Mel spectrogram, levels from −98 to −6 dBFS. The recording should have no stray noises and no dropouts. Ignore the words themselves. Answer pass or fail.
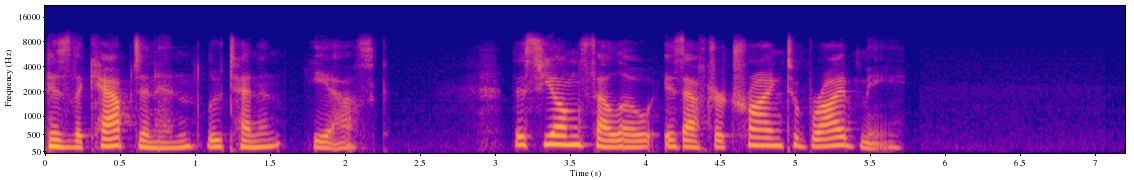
pass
